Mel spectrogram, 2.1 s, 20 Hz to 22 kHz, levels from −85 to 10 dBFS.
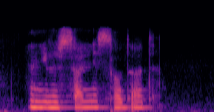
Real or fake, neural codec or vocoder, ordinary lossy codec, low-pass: fake; codec, 16 kHz, 2 kbps, X-Codec, HuBERT features, trained on balanced general audio; none; none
